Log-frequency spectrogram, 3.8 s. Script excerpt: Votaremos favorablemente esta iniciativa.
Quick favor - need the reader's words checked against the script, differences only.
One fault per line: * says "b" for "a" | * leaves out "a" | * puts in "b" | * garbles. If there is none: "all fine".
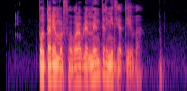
* leaves out "esta"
